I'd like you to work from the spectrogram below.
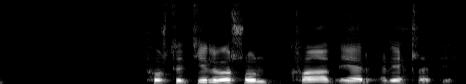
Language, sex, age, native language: Icelandic, male, 50-59, Icelandic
